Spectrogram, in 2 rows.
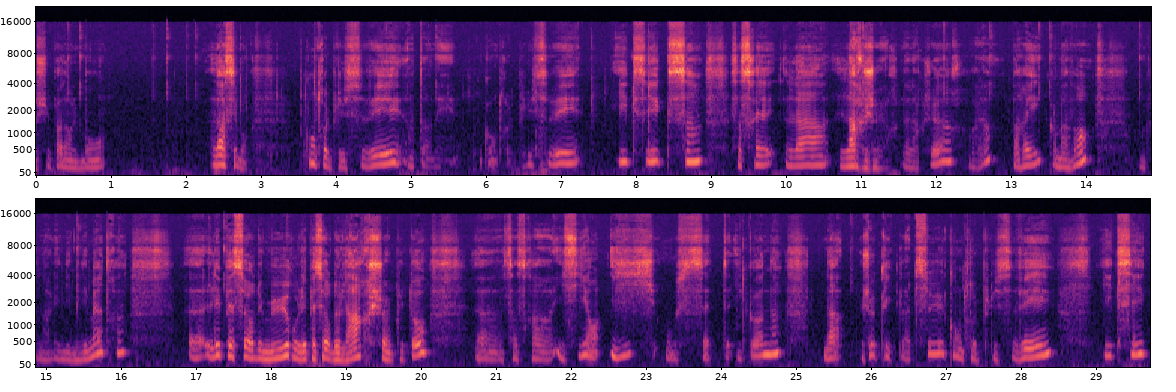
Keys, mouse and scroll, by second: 0.4 click, 1.5 click, 2.1 click, 3.5 ctrl+v, 4.6 click, 6.5 ctrl+v, 7.8 x, 10.8 click, 12.1 click, 13.3 click, 14.6-15.6 drag, 17.1 click, 24.1 i, 25.7 click, 27.1 ctrl+v, 29.2 x.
